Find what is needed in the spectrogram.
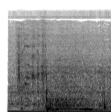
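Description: Safari game-drive vehicle's engine idling with a steady low hum.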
